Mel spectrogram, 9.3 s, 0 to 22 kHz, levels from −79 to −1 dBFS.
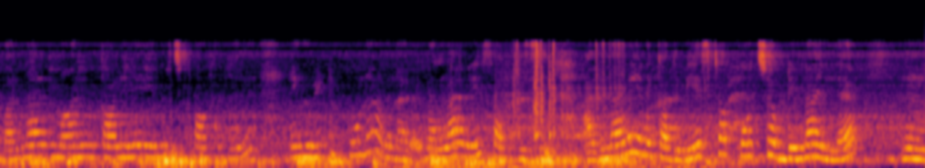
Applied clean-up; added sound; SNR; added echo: none; Coin (dropping); 11 dB; reverberation time 0.5 s.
